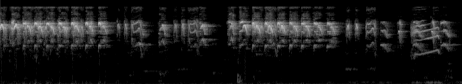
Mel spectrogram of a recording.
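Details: Noisy little spiderhunter call used as a lure for trapping: two long, rapid, high chatters split by a brief pause, with short chirps after them and a few rising whistles closing the sequence.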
